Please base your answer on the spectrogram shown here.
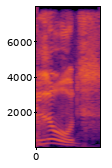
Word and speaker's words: Lourdes: Well, I've been to Lourdes and I still don't know how to pronounce it. We'd say Lords.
